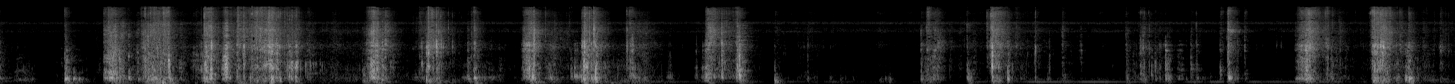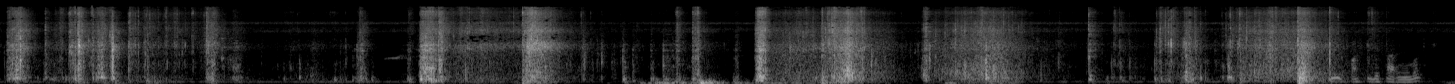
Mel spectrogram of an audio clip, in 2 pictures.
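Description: Dry oil palm fronds rustling and scraping as a long-pole harvesting sickle (egrek) hooks and cuts them, in irregular bursts about every second or two, the loudest in the later part.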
